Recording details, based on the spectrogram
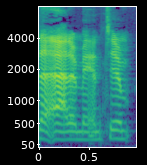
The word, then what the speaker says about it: adamantium: Getting his the adamantium, is that, I can never pronounce that correct, like installed.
